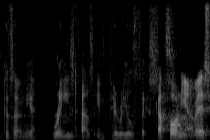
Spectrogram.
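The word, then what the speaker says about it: Cthonia: Cazonia, ¿ves? El que preguntaba ayer cuál era la pronunciación, ahí la tienes, Cazonia.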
